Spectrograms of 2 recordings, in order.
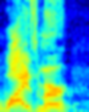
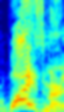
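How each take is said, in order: First: The name is said in a plain, flat way. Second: The name is said loudly with excited energy.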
